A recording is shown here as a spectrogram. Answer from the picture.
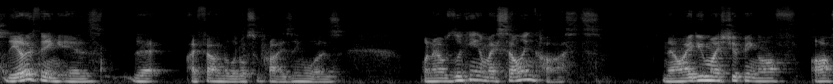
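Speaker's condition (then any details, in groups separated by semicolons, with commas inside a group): No condition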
